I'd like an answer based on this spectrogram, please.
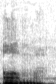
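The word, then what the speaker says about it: homme: bark he learned from darno that it was pronounced um and in the same way he was taught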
